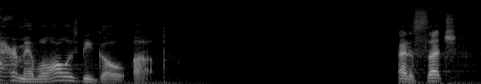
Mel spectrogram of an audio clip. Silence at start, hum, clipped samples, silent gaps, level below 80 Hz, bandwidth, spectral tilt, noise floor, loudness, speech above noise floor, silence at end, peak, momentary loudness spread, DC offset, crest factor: 0 s; none; under 0.1%; none; -66 dBFS; 15.5 kHz; -4 dB/octave; under -90 dBFS; -34 LUFS; over 56 dB; 0.2 s; -14 dBFS; 12 LU; under 0.1%; 24 dB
